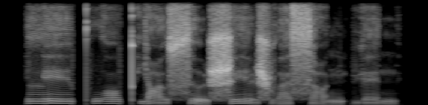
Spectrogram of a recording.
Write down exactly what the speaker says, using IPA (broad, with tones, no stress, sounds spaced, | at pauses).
l e˥ ɪ̯ pʰ w ɔ˥ pʰ j ɑ˨ ʊ̯ s ɹ̩˨˩ ʂ e˥˩ ɪ̯ ʂ w ä˩ s ɑ̰˨˩ ŋ p ɥ ɛ˥˩ n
